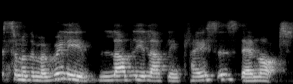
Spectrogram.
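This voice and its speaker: A woman with a German accent, fairly even intonation, and a moderate pace. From Germany. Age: 50s. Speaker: investigative journalist and author. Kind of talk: interview. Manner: halting.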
